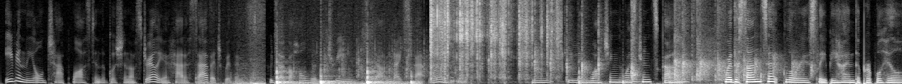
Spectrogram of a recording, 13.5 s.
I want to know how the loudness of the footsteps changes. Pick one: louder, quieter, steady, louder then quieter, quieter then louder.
louder then quieter.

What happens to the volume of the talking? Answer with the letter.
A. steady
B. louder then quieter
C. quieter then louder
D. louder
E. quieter
D.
